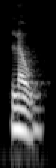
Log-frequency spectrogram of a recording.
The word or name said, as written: lau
